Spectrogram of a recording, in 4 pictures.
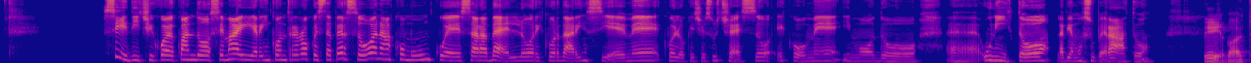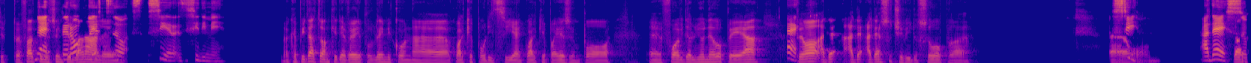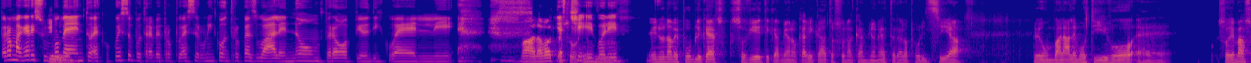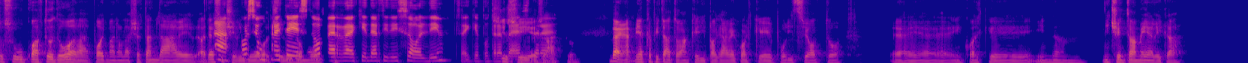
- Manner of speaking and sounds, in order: "infatti" said as "ivatti"; tapping; unintelligible speech; other background noise; "proprio" said as "propio"; "proprio" said as "propio"; exhale; "ex" said as "escx"; drawn out: "ehm"
- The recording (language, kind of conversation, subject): Italian, podcast, Puoi raccontarmi di un incontro casuale che ti ha fatto ridere?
